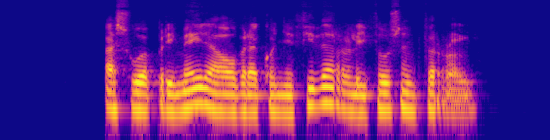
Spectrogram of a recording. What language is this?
Galician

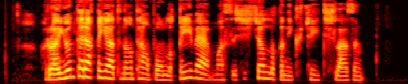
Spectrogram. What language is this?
Uyghur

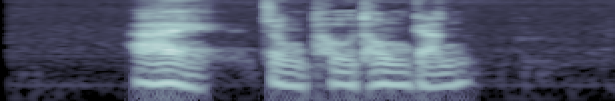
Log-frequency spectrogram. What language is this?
Cantonese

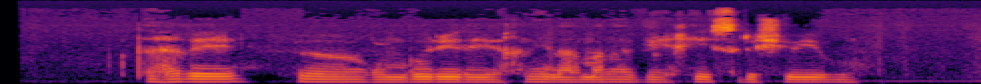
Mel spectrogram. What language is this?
Pashto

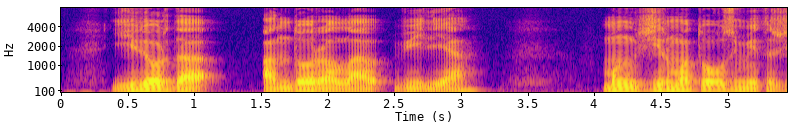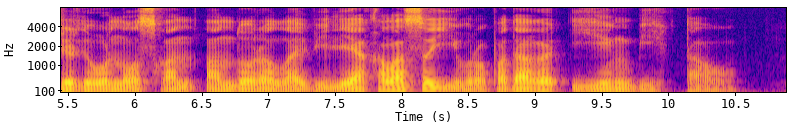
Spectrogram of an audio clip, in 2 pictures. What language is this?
Kazakh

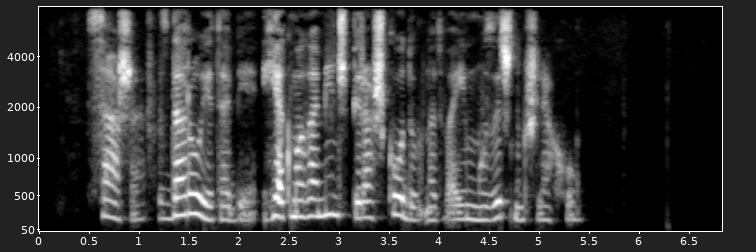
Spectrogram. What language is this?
Belarusian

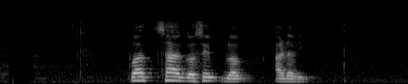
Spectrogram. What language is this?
Sinhala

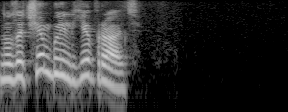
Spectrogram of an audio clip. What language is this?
Russian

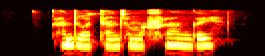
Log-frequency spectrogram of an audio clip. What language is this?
Kinyarwanda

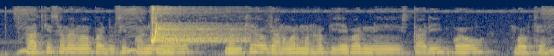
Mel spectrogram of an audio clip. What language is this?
Chhattisgarhi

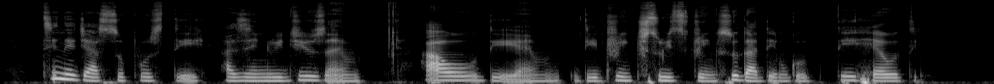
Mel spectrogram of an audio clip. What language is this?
Nigerian Pidgin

